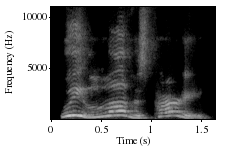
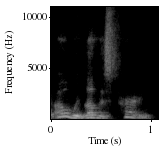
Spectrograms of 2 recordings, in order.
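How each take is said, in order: First: "We" and "love" pitched high, swooping up and down; emphatic inflection. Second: Said in the usual way. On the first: Shown as a demonstration. Teacher contrasting with the plain take, emphatic inflection. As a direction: hit "We love" with high, rolling pitch swings. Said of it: "we go up and down". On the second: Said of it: "Instead of".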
